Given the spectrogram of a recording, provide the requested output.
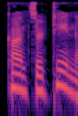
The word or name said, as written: concertinist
